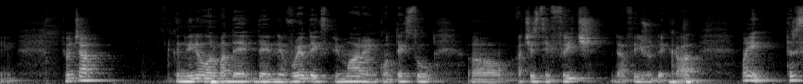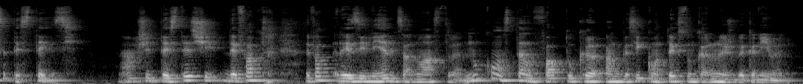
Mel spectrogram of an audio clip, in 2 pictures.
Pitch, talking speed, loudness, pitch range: 130 Hz, 175 wpm, -22 LUFS, 120-145 Hz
